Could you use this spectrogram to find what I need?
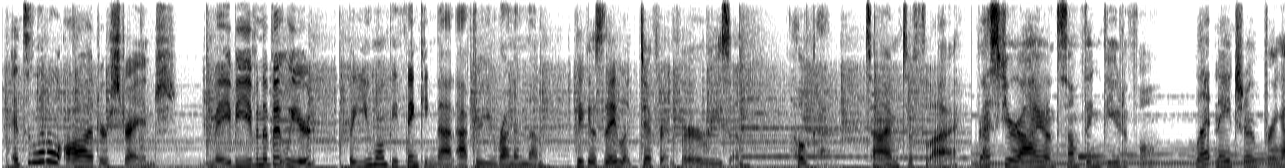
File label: Commercial Demo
